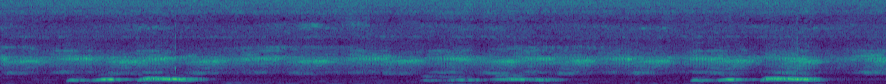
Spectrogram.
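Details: Spotted dove cooing meant for training birds: three low, soft multi-note coo phrases about two seconds apart, set against a persistent shrill insect-like drone.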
